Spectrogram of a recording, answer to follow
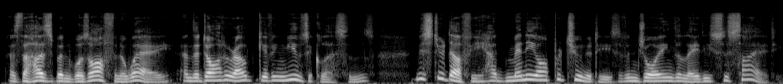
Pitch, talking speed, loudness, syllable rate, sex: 160 Hz, 175 wpm, -19 LUFS, 5.6 syllables/s, male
